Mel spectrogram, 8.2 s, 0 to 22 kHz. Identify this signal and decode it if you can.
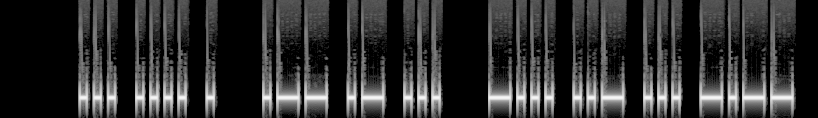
Morse code, heard as a keyed tone, about 17 wpm, 700 Hz. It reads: SHE WAS BUSY
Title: Sentences from Top 1000 Words - Review Part 2 - 17wpm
